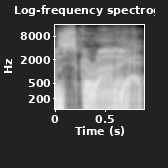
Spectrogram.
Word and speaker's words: Skowronek: Van Jefferson is that how you say his name? Skowronek? – Yeah.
